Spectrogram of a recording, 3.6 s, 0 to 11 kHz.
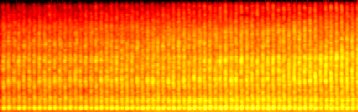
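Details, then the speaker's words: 2011-2012 Dodge Charger 3.6 with check-engine and traction control lights, cam sensor reportedly already replaced: sharp, rapid, regular tapping up top, typical at cold start, not valve train. It suddenly stops; suspected cam phaser spring mechanism knock. "see how it just stopped all of a sudden it just stopped because the cam phaser the spring mechanism inside the phaser likely caught up with itself"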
